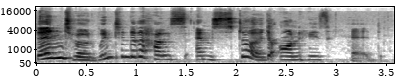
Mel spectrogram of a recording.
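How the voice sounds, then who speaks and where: A high-voiced woman tells stories to children with lively swings of pitch. She is playful and chatty, speaking to her young listeners as friends. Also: unhurried, slight background noise. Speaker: children's storyteller and show host. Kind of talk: animated storybook reading and chat to young viewers.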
